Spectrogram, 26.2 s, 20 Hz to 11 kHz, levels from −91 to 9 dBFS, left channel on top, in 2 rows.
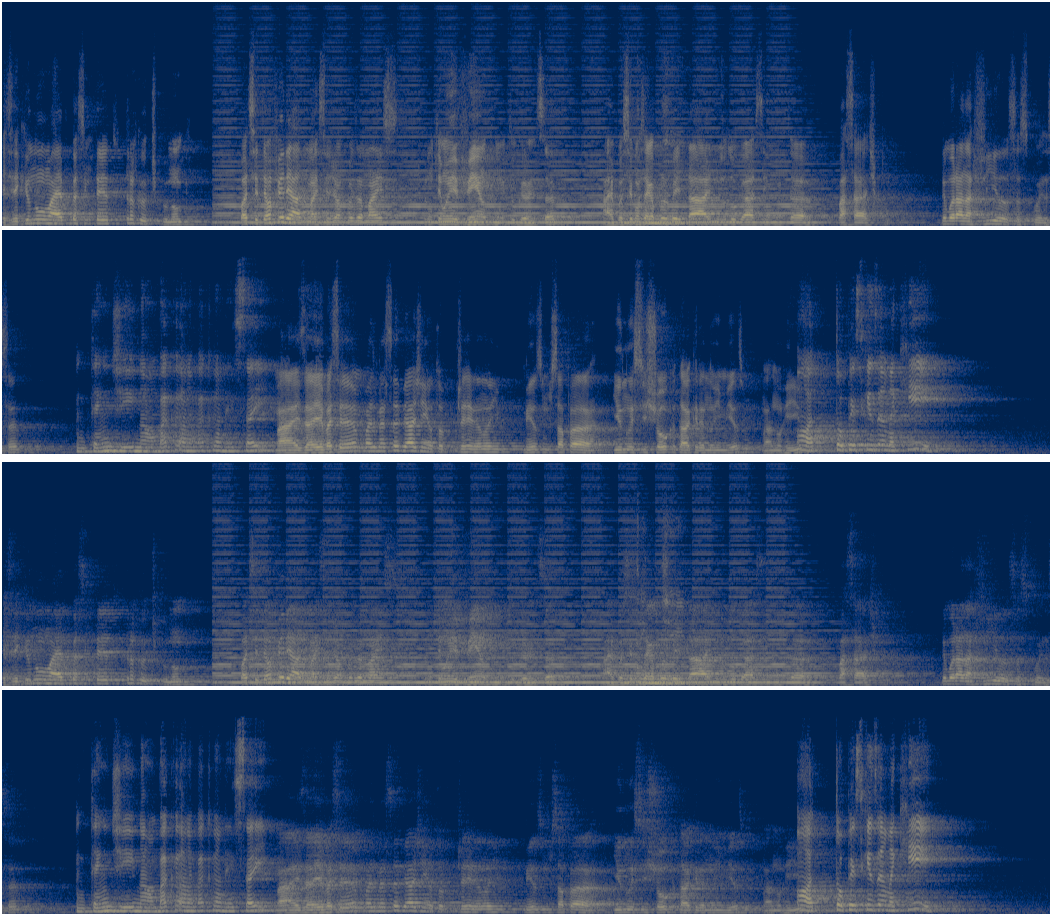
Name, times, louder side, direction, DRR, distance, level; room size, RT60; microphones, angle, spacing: voice 1, 0.0-2.3 3.0-4.9 5.3-7.0 7.5-10.2 10.5-10.8 11.7-13.3 16.5-23.1, left 4 dB, 75° left, 10 dB, 0.6 m, -34 dB
sound 1, 2.6-10.9, equal, 40° right, 2.8 m, -37 dB
voice 2, 7.7-8.6 14.0-16.5 23.0-24.7, right 2 dB, 25° right, 7 dB, 0.6 m, -35 dB
10.0 x 9.1 x 6.8 m, 2.3 s
head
